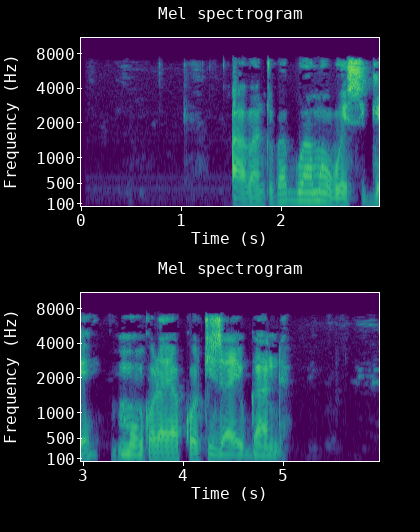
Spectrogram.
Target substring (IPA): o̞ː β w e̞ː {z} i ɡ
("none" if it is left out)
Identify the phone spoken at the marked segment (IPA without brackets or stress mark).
s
